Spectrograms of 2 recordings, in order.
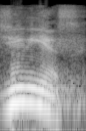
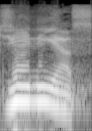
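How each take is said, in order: Both takes have the same delivery.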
